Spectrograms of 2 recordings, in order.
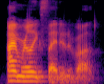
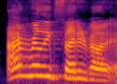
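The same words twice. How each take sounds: First: Said in the usual way. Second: Higher, louder, fast excited restart; burst of excitement. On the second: Real, not acted. Vlogger to viewers, restarting with a quick excited burst. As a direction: throw the line out with a sudden rush of joy.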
